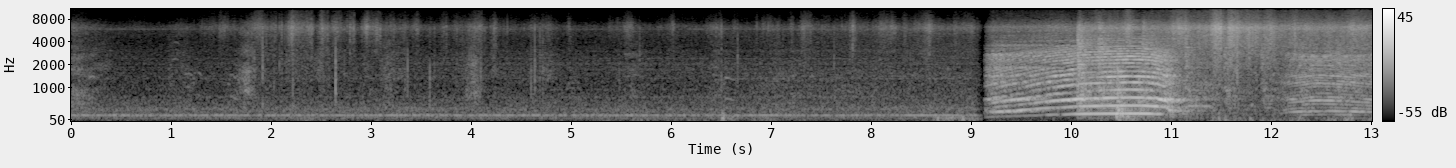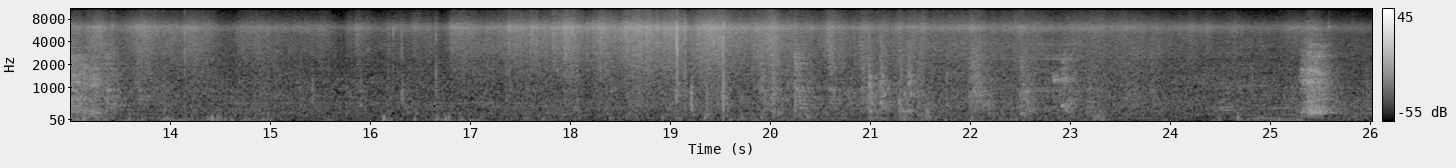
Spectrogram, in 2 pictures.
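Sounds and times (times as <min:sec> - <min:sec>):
rustling: 0:01.1 - 0:26.0
calves mooing: 0:09.1 - 0:11.4, 0:12.0 - 0:13.4.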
